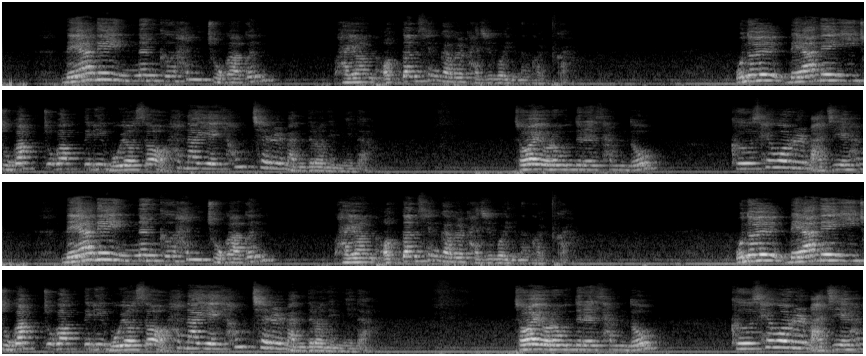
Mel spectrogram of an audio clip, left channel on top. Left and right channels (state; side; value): quieter; left; 3.9 dB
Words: 내 안에 있는 그 한 조각은 과연 어떤 생각을 가지고 있는 걸까? 오늘 내 안에 이 조각들이 모여서 하나의 형체를 만들어냅니다. 저와 여러분들의 삶도 그 세월을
